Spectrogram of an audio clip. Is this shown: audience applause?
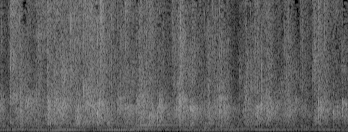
yes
